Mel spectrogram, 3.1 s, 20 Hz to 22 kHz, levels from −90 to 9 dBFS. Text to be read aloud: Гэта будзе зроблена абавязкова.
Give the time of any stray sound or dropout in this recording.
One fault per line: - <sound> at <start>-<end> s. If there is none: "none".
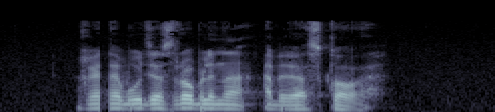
- dropout at 0.6-0.7 s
